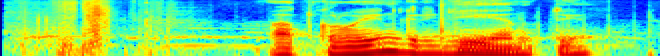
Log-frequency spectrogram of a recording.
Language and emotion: Russian, neutral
